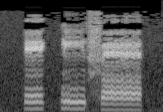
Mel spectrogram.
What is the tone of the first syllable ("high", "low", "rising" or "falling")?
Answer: high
